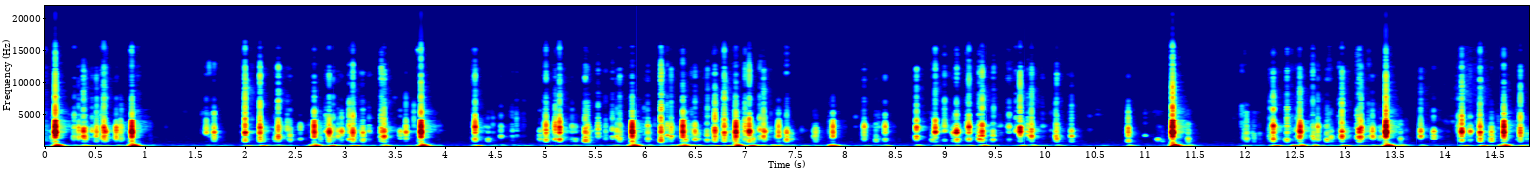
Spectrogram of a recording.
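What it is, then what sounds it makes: Mechanical keyboard with PBT keycaps. A HyperX Alloy Origins Core mechanical keyboard with HX Red switches and backlit black and red PBT keycaps is typed on with the fingertips. Bursts of quick, bright keystrokes centred around 2 kHz clatter with short pauses between runs, with the occasional louder thock of a larger key. Each stroke stops almost at once with no ring.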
